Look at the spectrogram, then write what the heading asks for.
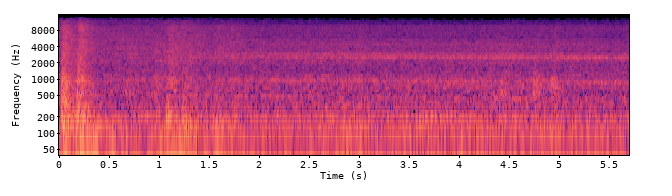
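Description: Interior running sound of a Tokyo Metro 18000 series electric train approaching its stop: a steady rumble of wheels on rail with a faint whine, and a sharp knock from the rails right at the start.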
